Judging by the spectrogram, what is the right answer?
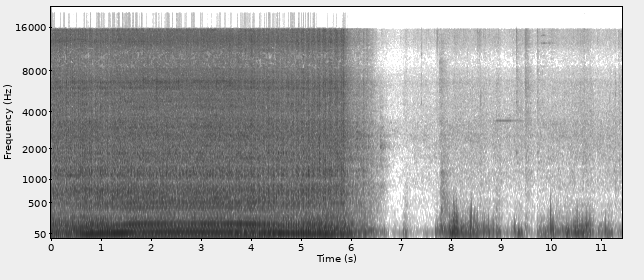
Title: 1992 Subaru SVX misfire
